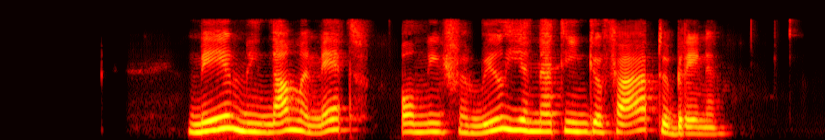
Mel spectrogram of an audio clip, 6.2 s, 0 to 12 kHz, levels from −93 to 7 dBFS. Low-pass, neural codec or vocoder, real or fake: 7.2 kHz; codec, 16 kHz, 1 kbps, X-Codec, HuBERT features, trained on balanced general audio; fake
